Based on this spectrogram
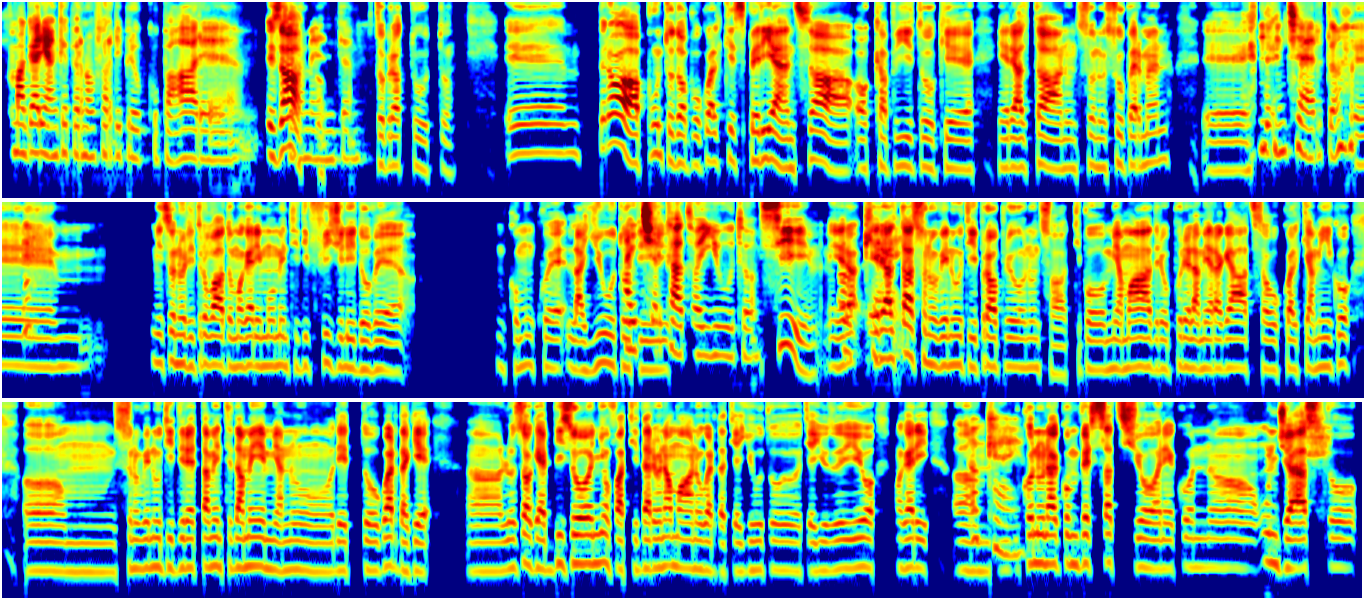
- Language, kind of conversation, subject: Italian, podcast, Come cerchi supporto da amici o dalla famiglia nei momenti difficili?
- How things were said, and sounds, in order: tapping; chuckle; other background noise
